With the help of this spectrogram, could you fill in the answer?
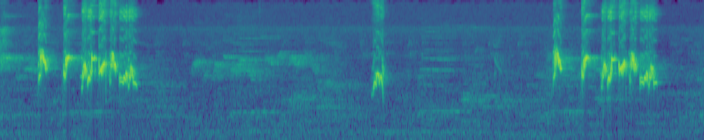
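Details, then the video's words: Red-whiskered bulbul kept in a cage delivers two lively phrases of rapid warbled chirps. A single sharp note falls between them, and soft faint chatter from other birds fills the pauses. "นกปรอดหัวจุก นกปรอดหัวจุก เสียงนกกรงหัวจุก"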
